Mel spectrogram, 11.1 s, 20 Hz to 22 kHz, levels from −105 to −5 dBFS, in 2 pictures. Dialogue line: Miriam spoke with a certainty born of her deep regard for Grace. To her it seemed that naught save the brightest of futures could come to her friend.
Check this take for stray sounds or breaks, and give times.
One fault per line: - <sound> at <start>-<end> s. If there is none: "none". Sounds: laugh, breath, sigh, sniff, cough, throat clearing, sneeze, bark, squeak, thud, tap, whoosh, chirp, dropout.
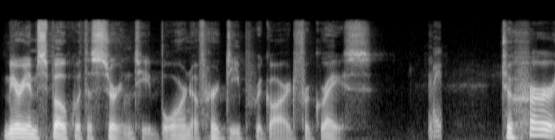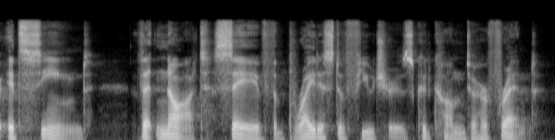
- laugh at 4.3-4.4 s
